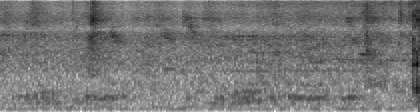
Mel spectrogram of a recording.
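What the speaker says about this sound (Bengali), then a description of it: "এখানে দেখেন এক পেয়ার শৌখিন কবুতর আছে" A pair of large fancy satin pigeons coo softly in a cage, low repeated murmurs close by against faint background noise.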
